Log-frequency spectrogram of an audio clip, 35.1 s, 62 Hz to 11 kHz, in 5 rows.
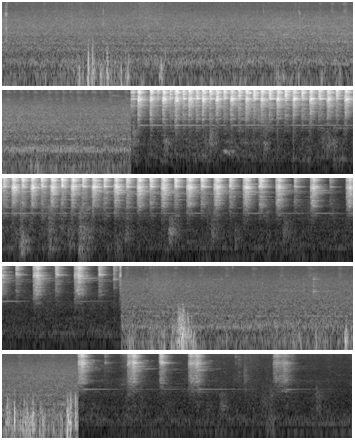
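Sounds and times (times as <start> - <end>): faint motor whine: 0.0 - 9.6
metallic jingles rattling: 9.6 - 23.4.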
